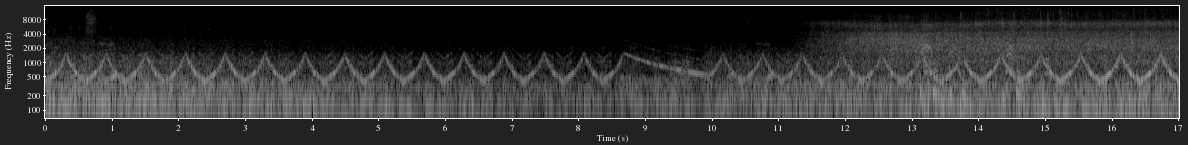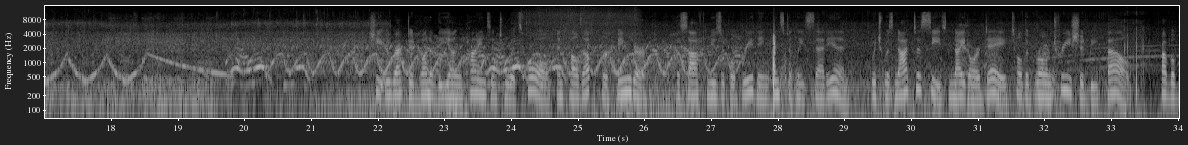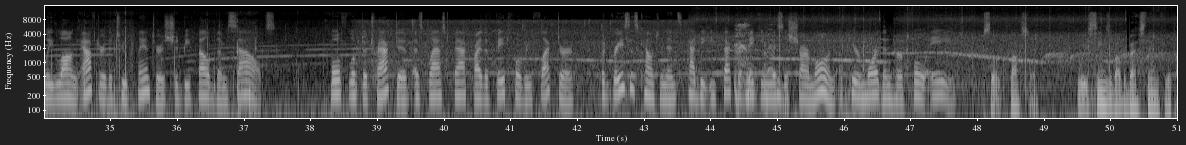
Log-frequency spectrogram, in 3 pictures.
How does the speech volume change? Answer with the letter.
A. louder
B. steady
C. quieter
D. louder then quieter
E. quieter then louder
B.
